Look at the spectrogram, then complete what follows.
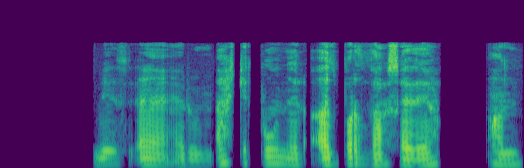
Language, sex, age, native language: Icelandic, male, 12, Icelandic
